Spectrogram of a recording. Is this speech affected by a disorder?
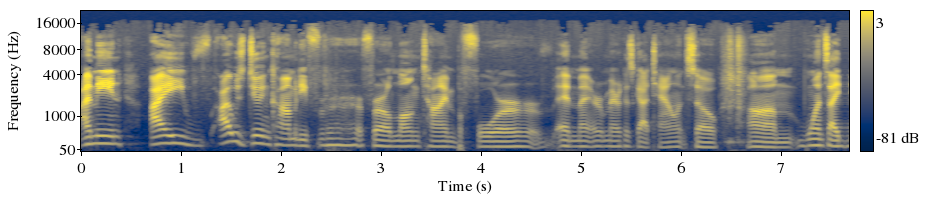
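Yes: stuttering, adult onset after concussion; concussion after softball hit throat and head hit ground, slept on concussion; began a few years ago, still stutters; previously fluent, now stutters; here repeated sounds, repeated words.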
